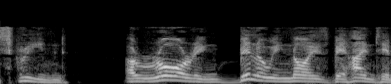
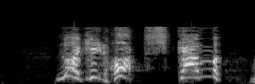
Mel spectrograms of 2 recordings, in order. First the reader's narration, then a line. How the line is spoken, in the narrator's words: roared Crabbe as he ran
